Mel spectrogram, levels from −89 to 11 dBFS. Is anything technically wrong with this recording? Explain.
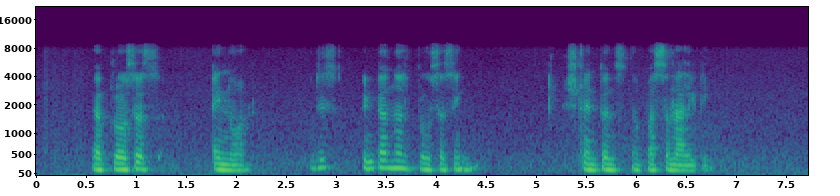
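Yes. At 0.00–0.55 s, 1.43–1.73 s, 2.35–2.73 s and 6.89–7.73 s, comfort noise replaces the room background: the speech pauses become a steady, featureless hiss about 1–2 dB quieter. Unlike a noise gate, this fills the gap with noise rather than silence. The likely cause is Opus discontinuous transmission, which sends no audio during pauses and leaves the receiver to synthesise the fill.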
